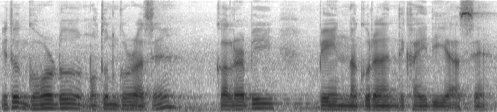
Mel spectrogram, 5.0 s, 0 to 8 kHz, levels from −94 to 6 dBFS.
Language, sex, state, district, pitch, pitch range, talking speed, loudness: Nagamese, male, Nagaland, Kohima, 95 Hz, 90-115 Hz, 170 wpm, -17 LUFS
